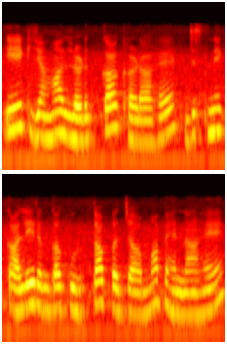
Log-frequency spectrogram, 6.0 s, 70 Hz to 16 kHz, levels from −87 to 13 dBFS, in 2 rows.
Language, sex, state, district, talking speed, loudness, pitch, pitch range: Hindi, female, Punjab, Pathankot, 130 wpm, -16 LUFS, 215 Hz, 190-245 Hz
